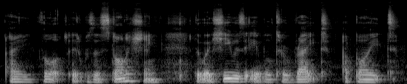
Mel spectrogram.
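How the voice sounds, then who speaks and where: A book and poetry vlogger from Northern Ireland chats casually with viewers about books, sounding reflective and enthusiastic. The voice is medium-pitched, steady and creaky with a dark tone, delivered at a moderate pace.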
